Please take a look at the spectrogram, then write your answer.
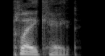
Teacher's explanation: This word has 2 syllables, and the stress is on that first syllable. Placate. What it means is to appease by giving something up.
